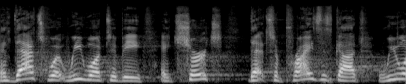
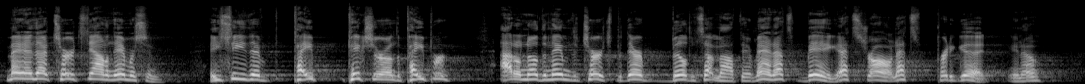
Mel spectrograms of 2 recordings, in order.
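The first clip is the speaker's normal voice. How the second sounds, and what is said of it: Put-on Georgia Southern accent. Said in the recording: “That's about the best Georgia accent I can do ... with a cold.”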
